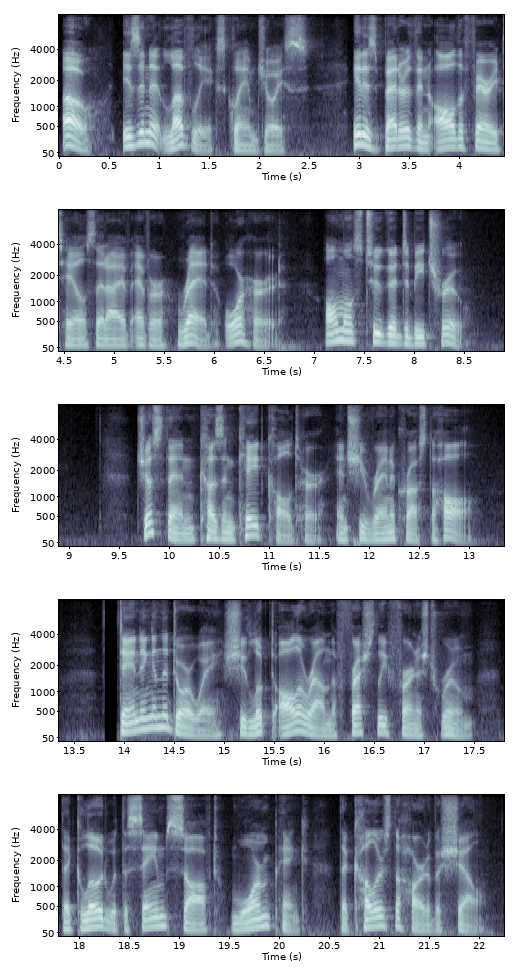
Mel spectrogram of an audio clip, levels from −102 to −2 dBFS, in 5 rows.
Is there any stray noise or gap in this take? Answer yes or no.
yes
